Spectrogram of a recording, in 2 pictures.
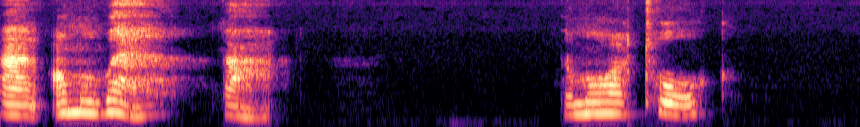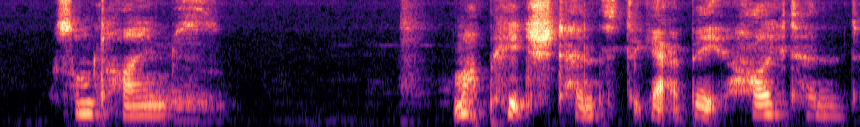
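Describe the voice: A soft-spoken woman's medium-pitched voice, slightly mellow with a husky, rough edge, slow and fairly even, broken by long, frequent pauses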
